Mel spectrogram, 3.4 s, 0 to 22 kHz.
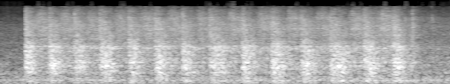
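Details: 1985 VW Cabrio off the road for 17 years; battery was leaking and topped up. Starter churns in uneven pulses, a bit over two a second, for about three seconds with no firing: cranks but won't start.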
